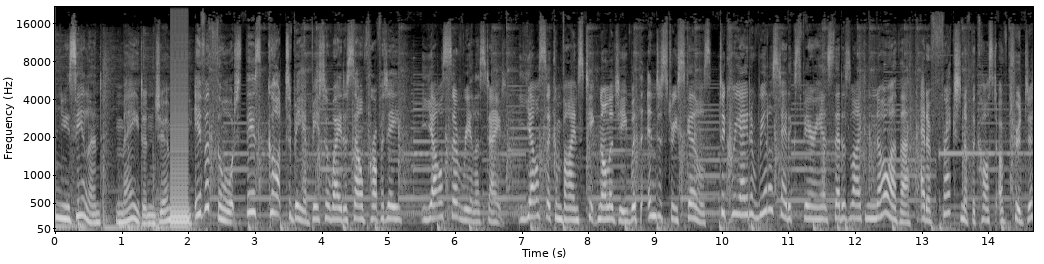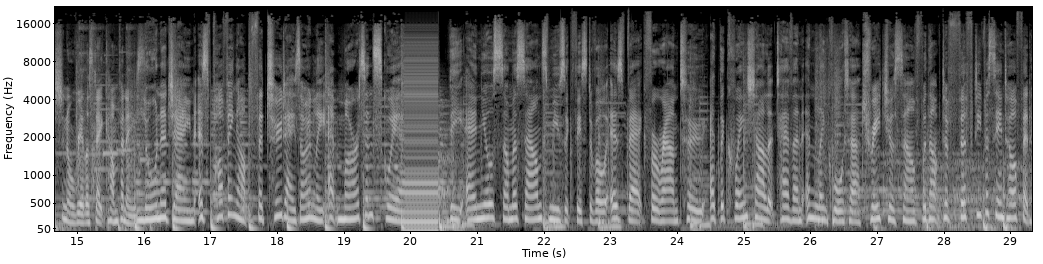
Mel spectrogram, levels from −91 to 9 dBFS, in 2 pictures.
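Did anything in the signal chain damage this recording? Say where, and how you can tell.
Yes, a system hang loop in the driver or buffer stage. From 1.73 to 2.00 s and again from 19.91 to 20.41 s the audio turns into a steady buzz at 86.1 Hz. Each cycle is one 11.61 ms fragment repeated exactly, which fits a 512-sample buffer. The host stalled while the hardware kept replaying the same ring buffer, so about 0.3 s and 0.5 s of real audio were lost.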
